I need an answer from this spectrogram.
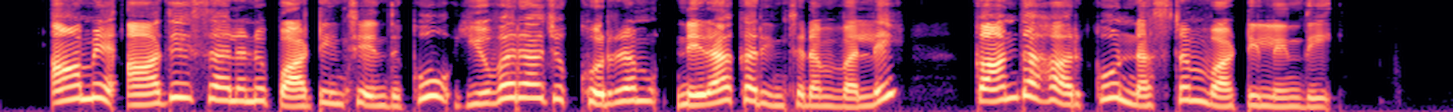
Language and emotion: Telugu, neutral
